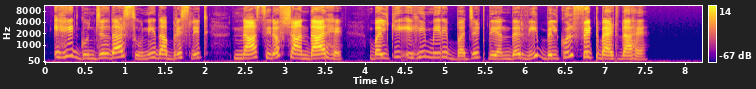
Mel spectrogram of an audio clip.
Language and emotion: Punjabi, happy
